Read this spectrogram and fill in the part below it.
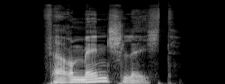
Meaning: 1. past participle of vermenschlichen 2. inflection of vermenschlichen: second-person plural present 3. inflection of vermenschlichen: third-person singular present
- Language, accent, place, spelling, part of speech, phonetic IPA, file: German, Germany, Berlin, vermenschlicht, verb, [fɛɐ̯ˈmɛnʃlɪçt], De-vermenschlicht.ogg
